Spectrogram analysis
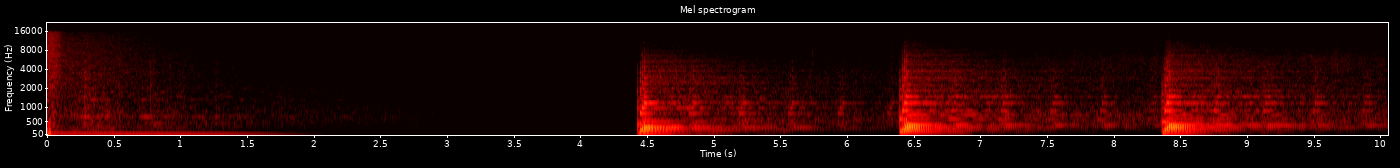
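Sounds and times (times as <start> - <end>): electronic dance music: 0.0 - 1.6.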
